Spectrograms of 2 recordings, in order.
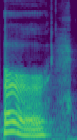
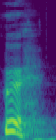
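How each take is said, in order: First: The R sound is drawn out like a vowel. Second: The R sound is short with a clipped schwa. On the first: The speaker calls it wrong. "we want to avoid saying er" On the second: The speaker calls it right. "say r, keeping that schwa clipped"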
